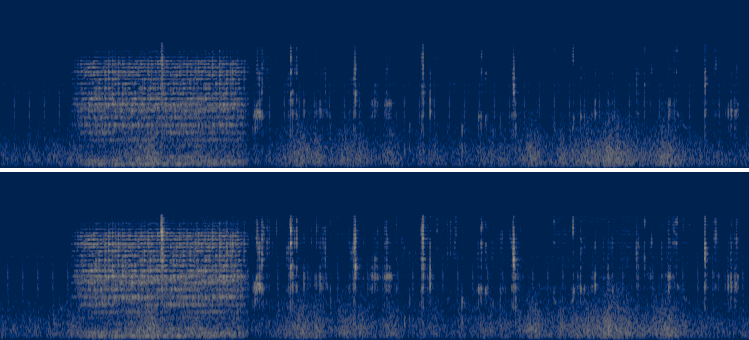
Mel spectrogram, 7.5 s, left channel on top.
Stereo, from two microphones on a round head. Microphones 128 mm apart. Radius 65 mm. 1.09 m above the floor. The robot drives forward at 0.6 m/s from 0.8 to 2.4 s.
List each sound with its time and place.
1.6 s chewing: 80° right; by 7.4 s 75° right (ahead or behind)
